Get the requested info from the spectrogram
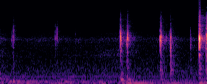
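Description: Computer keyboard typing: a handful of separate keystrokes, sparse at first and quicker in the second half, with a sharper one at the very end.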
